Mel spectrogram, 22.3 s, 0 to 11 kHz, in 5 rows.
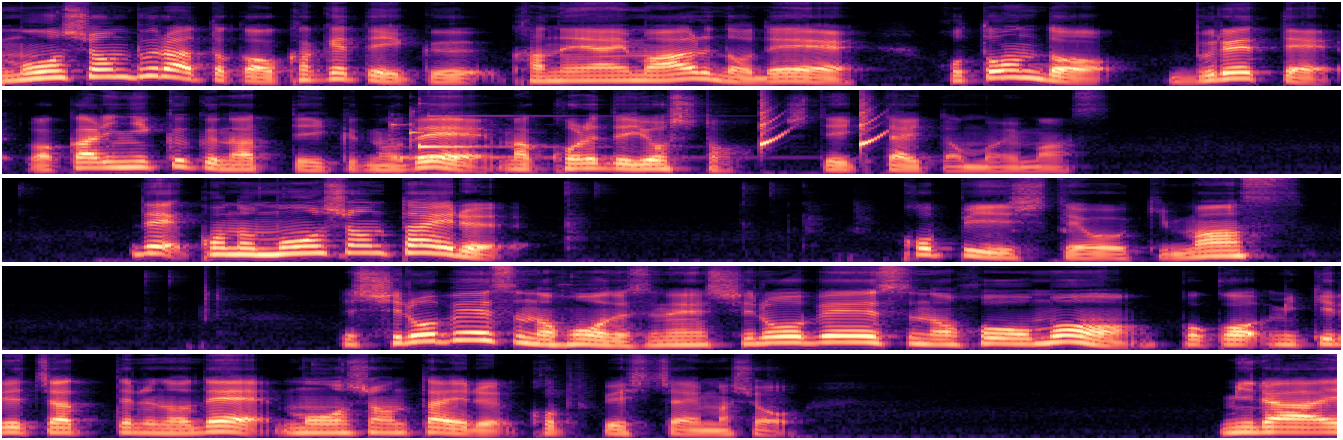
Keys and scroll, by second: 9.5 space, 12.2 super+c, 19.6 super+v.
